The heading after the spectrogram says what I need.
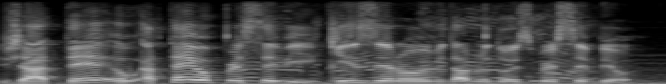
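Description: Higher-pitched Brazilian man commenting on gameplay. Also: lively intonation, a little fast, bright, forceful tone. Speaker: gaming video host. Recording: voice over clear game music.

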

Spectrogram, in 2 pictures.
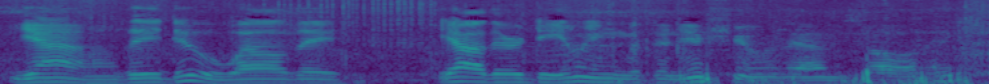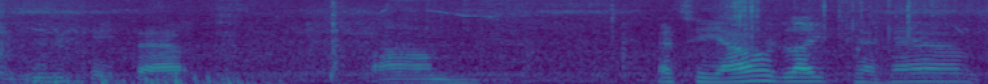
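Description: A man's voice: mid-range voice, a little slow. A man giving a patient, joking beekeeping demonstration at his hives outdoors, picked up from a distance without a working mic. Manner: patient, explanatory, a little joking. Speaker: beekeeper teaching a hive demo. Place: outdoors at beehives. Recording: very noisy outdoor live stream.

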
